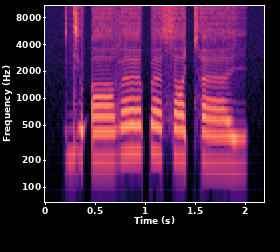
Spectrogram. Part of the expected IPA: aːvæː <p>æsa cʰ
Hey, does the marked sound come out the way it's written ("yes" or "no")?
yes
